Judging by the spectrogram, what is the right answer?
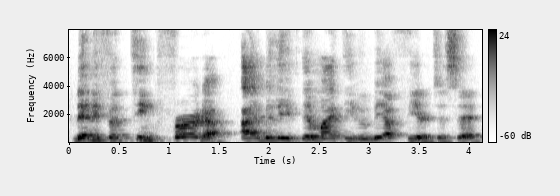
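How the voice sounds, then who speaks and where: A man's voice: a little high, normal speed. Echoey, distant Jamaican man, inquisitive podcaster. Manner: questioning, interjecting. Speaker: podcast host. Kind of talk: casual discussion. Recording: echoey room, distant from mic.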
